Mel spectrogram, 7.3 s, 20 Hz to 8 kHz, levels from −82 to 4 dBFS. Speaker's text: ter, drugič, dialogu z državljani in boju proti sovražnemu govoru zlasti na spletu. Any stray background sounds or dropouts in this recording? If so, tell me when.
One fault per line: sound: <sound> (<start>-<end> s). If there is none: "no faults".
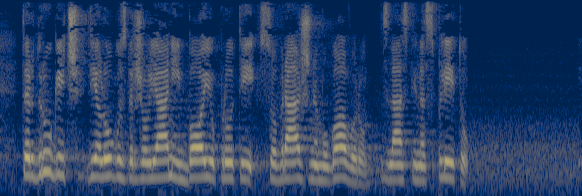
no faults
